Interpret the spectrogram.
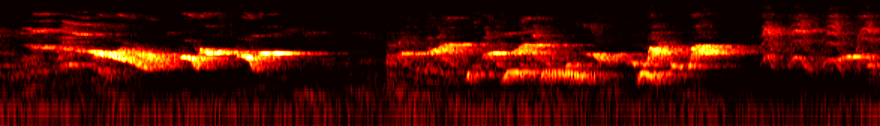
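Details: A silver-eared laughingthrush sings in a room: falling slurred whistles, a short silence, then a busy sequence of stepped, rich warbled notes.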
